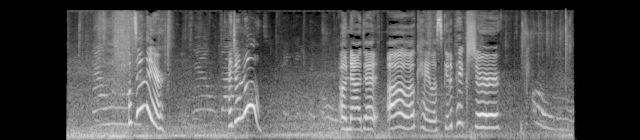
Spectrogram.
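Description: A young child babbles and squeals close by.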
